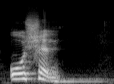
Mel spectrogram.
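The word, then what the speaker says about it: ocean: ओशन। क्या pronounce किया हमने इसे? ओशन। तो ऐसे जो वर्ड्स हैं यहां पे हम इसे सी को श बोलेंगे, ओशन।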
